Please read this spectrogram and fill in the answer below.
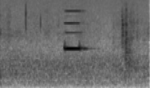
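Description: Iris Ohyama microwave oven's control panel giving one short, high key-press beep about a second in, as a button is pressed.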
